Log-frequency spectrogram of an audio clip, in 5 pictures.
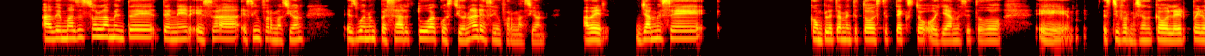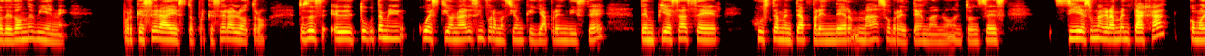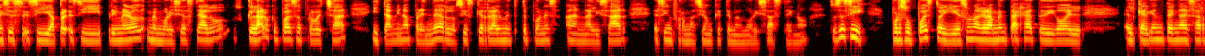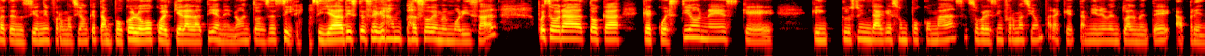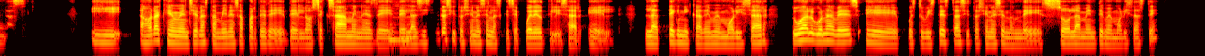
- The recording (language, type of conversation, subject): Spanish, podcast, ¿Cómo sabes si realmente aprendiste o solo memorizaste?
- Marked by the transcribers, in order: tapping; laughing while speaking: "Sí"; laughing while speaking: "gran paso"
